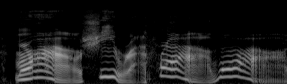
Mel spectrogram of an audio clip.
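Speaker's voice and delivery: very high-pitched cartoon villain voice, slow cat-like drawl. Explaining the She-Ra villain to a co-host, cat-like Catra voice. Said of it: "she talks like a cat".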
